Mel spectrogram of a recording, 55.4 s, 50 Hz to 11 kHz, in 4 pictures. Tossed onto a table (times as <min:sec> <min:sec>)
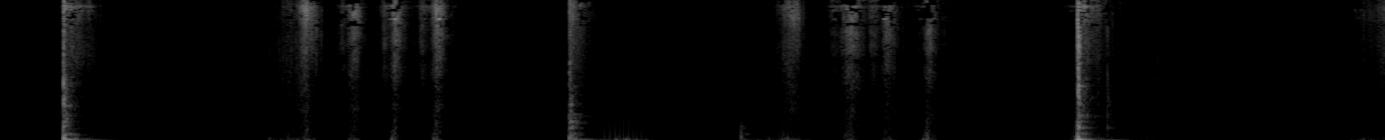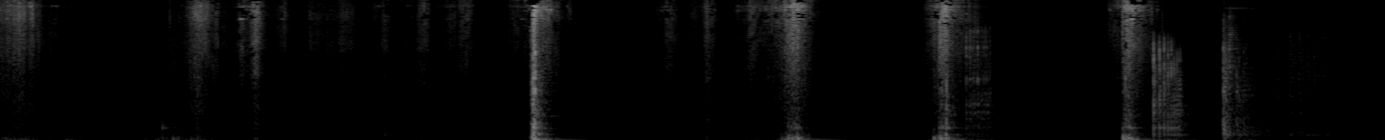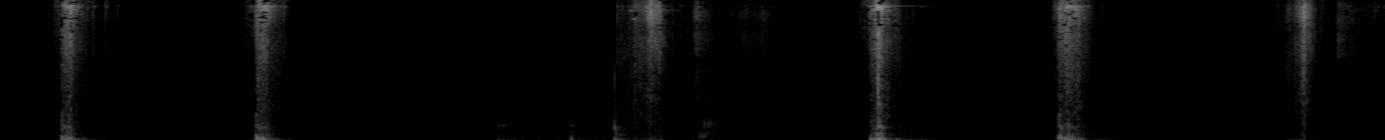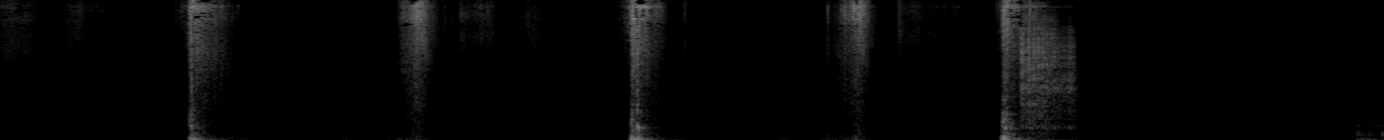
0:25.2 0:27.1, 0:51.6 0:52.3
